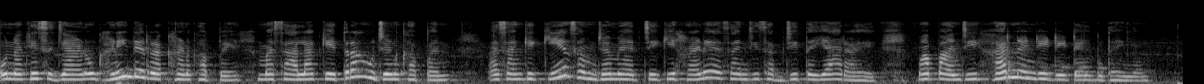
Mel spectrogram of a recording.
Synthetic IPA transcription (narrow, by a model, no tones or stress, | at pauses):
ʊnə̆kʰeːsɪd͡ʑaːɪɽ̃oɡʱɐɽ̃id̪eːɾːɐkʰəɽ̃kʰɐpemɐsaːlakeːt̪ɪɾaɦʊd͡ʑəɽ̃kʰɐpənɪ̆ | ɐsãːkʰeːkiːə̃sɐmd͡ʑʱəmẽɐt͡ɕekihaːɽ̃eɐsãːɲ̆d͡ʑisɐbʱd͡ʑit̪ɐjaːɾaːɦeːmãːpɐ̃ːɪ̃ɲd͡ʑihɐɾnɐ̃ɳɖiɖiːʈeːlɓʊd̪ʱaːĩːn̆d̪aːɦũ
